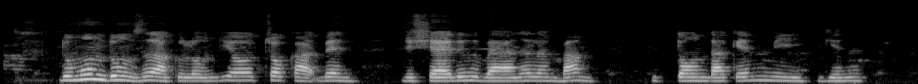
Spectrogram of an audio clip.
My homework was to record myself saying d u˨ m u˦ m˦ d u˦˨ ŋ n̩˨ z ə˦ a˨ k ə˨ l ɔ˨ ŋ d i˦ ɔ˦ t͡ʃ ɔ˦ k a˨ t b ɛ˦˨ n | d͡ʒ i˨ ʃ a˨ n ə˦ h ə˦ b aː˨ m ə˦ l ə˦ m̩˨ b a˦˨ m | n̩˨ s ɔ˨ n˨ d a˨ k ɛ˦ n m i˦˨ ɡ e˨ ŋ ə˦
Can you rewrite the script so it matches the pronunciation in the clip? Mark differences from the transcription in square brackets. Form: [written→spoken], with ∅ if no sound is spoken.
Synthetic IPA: d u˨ m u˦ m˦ d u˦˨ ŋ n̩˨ z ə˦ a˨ k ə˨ l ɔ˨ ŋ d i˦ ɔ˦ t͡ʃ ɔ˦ k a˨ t b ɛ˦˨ n | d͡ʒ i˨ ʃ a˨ [n→d] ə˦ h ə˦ b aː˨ [m→n] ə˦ l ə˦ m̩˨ b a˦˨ m | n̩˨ [s→t] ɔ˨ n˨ d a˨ k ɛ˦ n m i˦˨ ɡ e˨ [ŋ→n] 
